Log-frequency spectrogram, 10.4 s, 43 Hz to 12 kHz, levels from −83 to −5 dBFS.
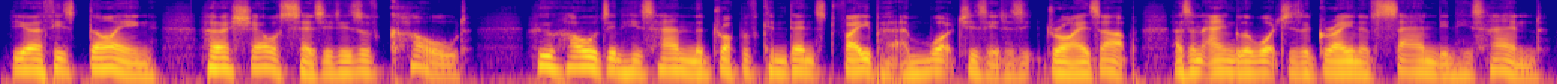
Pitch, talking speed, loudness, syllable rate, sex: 100 Hz, 220 wpm, -19 LUFS, 5.0 syllables/s, male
